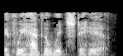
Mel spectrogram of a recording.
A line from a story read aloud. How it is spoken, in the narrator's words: she said softly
